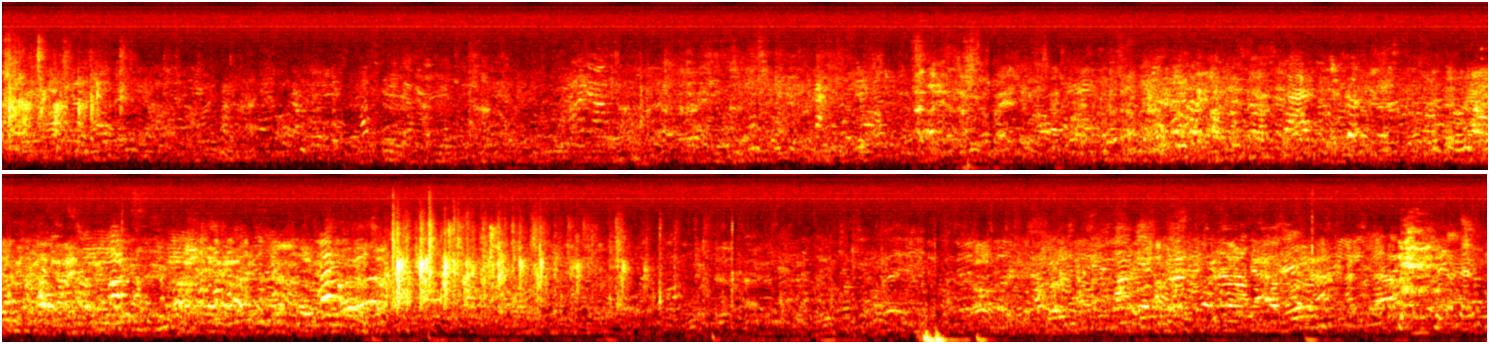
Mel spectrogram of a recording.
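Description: A large crowd chatters and murmurs in an echoing hall.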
